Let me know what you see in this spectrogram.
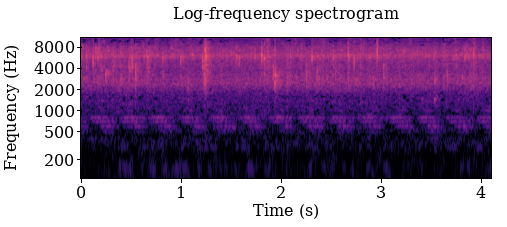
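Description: Stuffed bitter gourds frying in hot oil in a shallow pan: a steady sizzling hiss with scattered sharp crackling pops as more pieces are laid into the oil.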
